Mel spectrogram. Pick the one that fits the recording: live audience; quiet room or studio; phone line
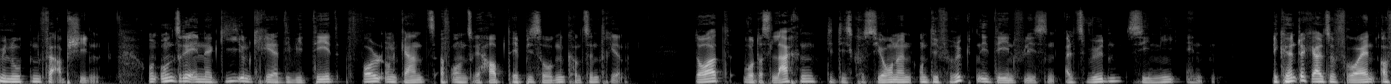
quiet room or studio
